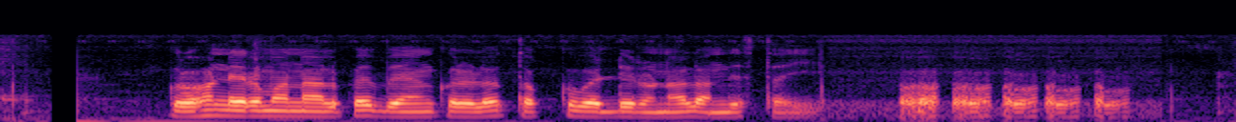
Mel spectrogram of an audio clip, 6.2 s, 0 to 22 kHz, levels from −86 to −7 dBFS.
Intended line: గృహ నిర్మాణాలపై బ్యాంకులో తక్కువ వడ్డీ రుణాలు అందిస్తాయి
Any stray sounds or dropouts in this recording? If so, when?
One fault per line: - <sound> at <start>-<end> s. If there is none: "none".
- laugh at 4.5-5.7 s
